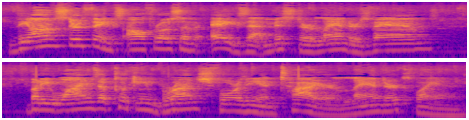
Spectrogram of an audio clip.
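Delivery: lively rhyming storybook read-aloud; reading to children. A narrator's reading. Host reading a picture book to children, lively. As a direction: read the rhymes out to the kids.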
